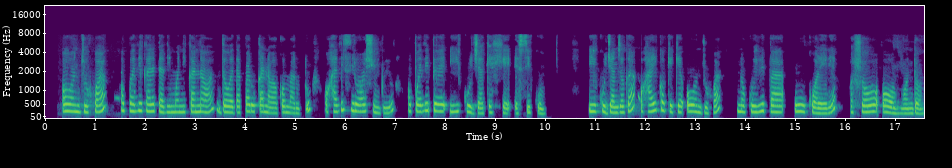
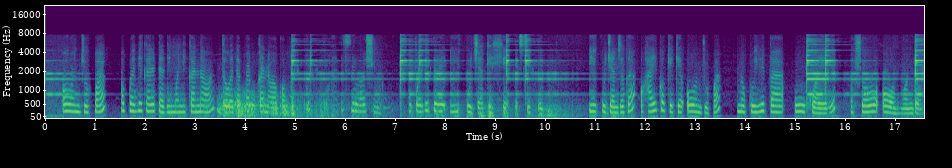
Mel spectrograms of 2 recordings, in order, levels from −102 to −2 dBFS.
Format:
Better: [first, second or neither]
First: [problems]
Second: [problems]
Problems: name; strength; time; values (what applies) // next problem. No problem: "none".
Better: first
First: none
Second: noise reduction (neural mask model RNNoise)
